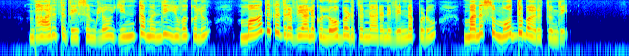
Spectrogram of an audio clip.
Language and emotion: Telugu, sad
